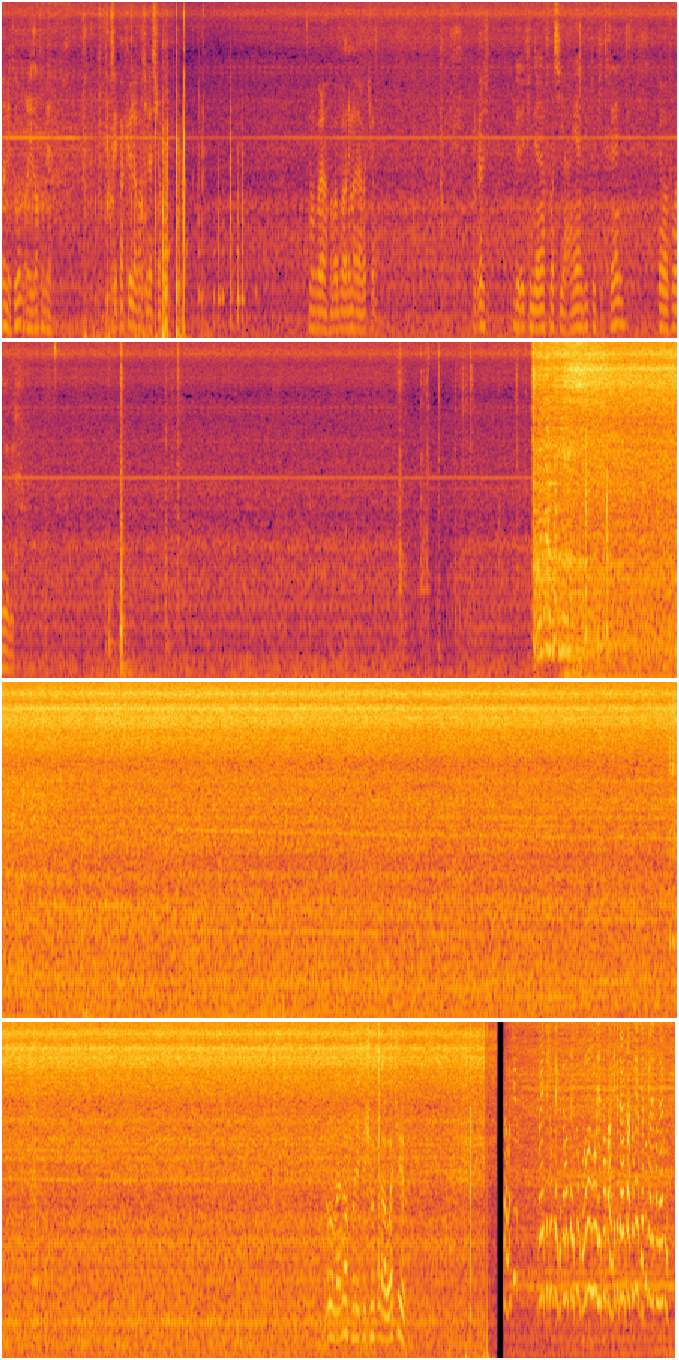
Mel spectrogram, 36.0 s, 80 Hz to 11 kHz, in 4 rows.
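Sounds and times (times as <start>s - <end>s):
car engine starting and idling: 16.0s - 35.9s.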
